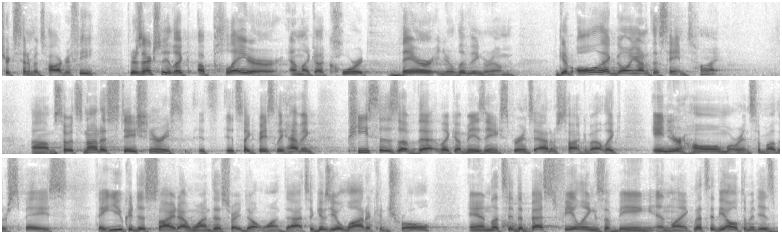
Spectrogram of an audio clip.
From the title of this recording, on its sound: Live at Code Media 2018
